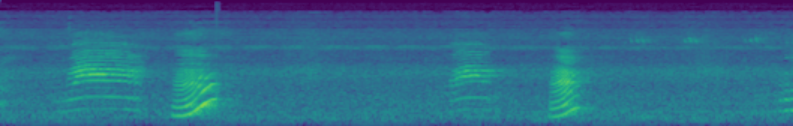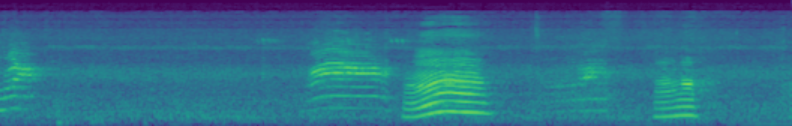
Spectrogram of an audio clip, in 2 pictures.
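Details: Domestic cat, apart from its owner for a month, calling in a string of short, bright meows at uneven gaps, some doubled and some rising sharply, in a small indoor room.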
